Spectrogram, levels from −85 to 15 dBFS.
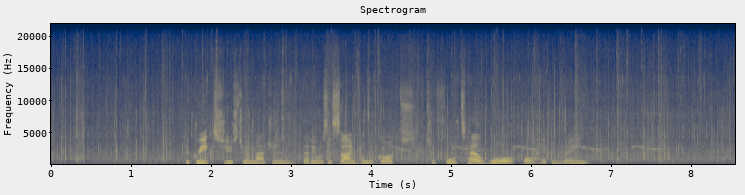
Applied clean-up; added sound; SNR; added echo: none; Rain; 9 dB; none.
